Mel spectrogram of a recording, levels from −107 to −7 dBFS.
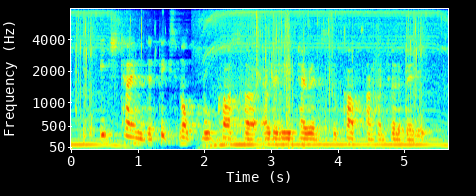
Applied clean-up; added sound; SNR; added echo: none; Engine / Drill; 7 dB; reverberation time 2.4 s.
